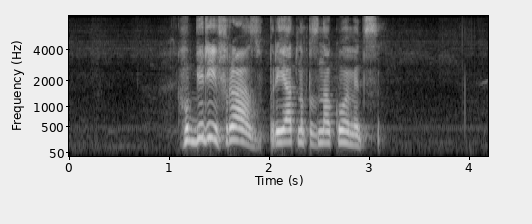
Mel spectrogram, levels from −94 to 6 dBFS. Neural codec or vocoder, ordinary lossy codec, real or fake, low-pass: none; none; real; none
